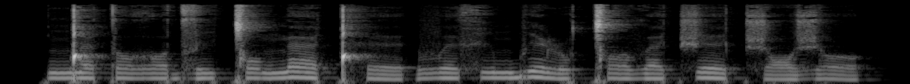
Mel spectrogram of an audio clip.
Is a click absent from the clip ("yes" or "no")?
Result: no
